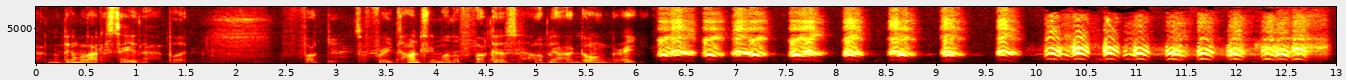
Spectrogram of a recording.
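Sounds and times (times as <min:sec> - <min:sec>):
bird calling: 0:06.2 - 0:13.0.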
